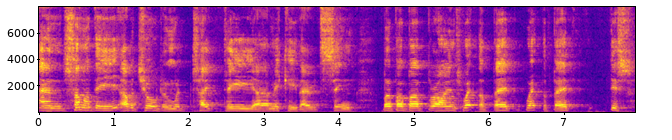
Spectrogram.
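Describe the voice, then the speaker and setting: With an English accent, a man speaks at a fairly slow pace and fairly high pitch, his intonation fairly even. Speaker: motivational speaker. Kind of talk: public talk. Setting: room with audience. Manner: halting.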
